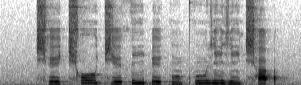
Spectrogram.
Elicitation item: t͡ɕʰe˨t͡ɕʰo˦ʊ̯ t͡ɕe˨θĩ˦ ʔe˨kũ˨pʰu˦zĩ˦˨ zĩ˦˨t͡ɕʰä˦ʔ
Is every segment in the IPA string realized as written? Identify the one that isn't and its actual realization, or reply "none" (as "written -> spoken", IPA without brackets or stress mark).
u˦ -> ũ˦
